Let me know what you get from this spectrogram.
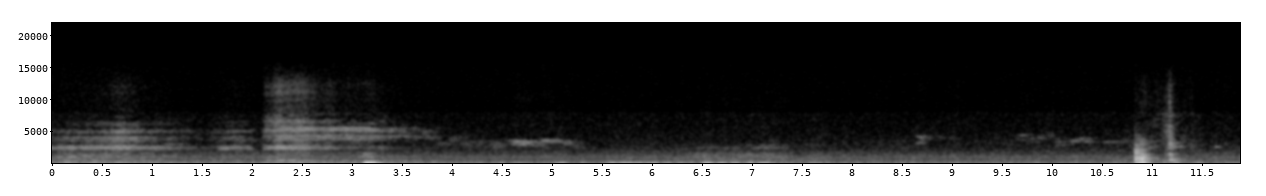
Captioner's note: silence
